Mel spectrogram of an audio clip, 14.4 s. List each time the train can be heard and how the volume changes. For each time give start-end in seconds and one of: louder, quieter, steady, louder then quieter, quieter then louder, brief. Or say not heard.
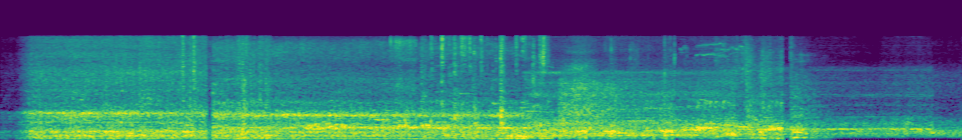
0.0-14.3 quieter.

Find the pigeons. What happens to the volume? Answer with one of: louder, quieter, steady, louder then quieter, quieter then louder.
louder.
